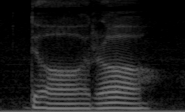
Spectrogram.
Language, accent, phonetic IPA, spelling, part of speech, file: Persian, Iran, [d̪ɒː.ɹɒ́ː], دارا, adjective / proper noun, Fa-دارا.ogg
- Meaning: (adjective) 1. possessing; having; possessed of; with the quality of 2. wealthy; rich; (proper noun) Dara, a legendary version of Darius III who was defeated by Alexander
